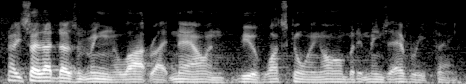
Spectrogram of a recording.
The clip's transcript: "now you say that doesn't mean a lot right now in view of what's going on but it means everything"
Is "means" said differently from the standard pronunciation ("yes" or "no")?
no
